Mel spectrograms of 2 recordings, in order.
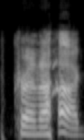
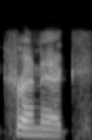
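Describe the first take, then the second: First: The name ends with an 'ack' sound. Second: The name ends with an 'ick' sound. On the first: This is the form used in the galactic core. "if you use the original Coruscanti pronunciation" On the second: This is the form used in the outer regions. "maybe Krennic in the outer rim"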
